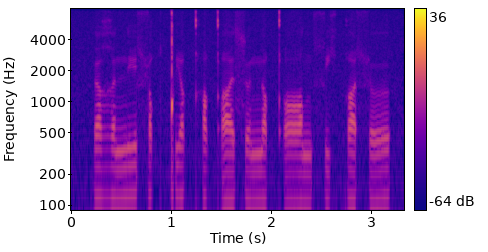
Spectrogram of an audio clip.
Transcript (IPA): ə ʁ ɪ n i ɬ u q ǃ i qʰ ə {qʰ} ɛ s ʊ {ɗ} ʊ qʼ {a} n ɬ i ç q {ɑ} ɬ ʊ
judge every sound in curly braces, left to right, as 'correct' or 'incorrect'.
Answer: incorrect, incorrect, incorrect, incorrect

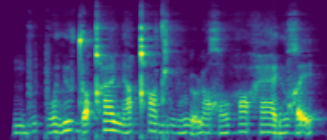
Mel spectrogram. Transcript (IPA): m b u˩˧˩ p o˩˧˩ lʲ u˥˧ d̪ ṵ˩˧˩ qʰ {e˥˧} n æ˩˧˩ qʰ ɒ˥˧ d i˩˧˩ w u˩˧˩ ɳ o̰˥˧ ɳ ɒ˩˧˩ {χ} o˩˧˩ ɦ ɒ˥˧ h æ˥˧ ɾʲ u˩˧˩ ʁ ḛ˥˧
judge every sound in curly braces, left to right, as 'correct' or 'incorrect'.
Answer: correct, correct

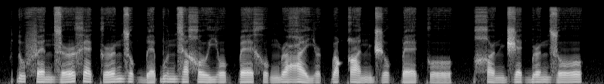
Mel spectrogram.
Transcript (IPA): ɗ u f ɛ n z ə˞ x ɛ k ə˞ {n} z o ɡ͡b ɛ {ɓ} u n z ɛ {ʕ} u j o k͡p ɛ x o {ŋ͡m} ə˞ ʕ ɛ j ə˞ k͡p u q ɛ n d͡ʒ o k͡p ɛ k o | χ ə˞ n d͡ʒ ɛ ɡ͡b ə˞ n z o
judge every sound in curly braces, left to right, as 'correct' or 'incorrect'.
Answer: correct, correct, incorrect, correct

